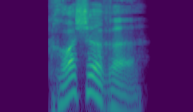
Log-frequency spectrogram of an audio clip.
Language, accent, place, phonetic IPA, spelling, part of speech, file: German, Germany, Berlin, [ˈkʁɔʃəʁə], kroschere, adjective, De-kroschere.ogg
- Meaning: inflection of krosch: 1. strong/mixed nominative/accusative feminine singular comparative degree 2. strong nominative/accusative plural comparative degree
